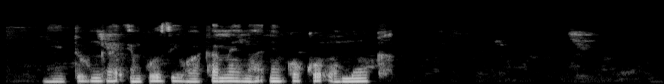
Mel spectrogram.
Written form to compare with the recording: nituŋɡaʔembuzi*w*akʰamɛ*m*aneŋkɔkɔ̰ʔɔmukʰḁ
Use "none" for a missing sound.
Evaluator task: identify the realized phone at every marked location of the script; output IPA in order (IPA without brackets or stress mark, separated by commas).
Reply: w, n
